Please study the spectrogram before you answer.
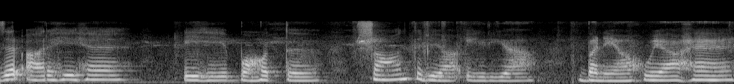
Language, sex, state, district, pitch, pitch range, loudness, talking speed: Punjabi, male, Punjab, Kapurthala, 195 Hz, 175-210 Hz, -17 LUFS, 100 wpm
